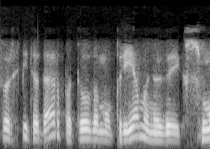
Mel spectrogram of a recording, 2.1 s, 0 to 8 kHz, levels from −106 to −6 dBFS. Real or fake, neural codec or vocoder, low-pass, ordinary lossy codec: real; none; 7.2 kHz; AAC, 32 kbps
